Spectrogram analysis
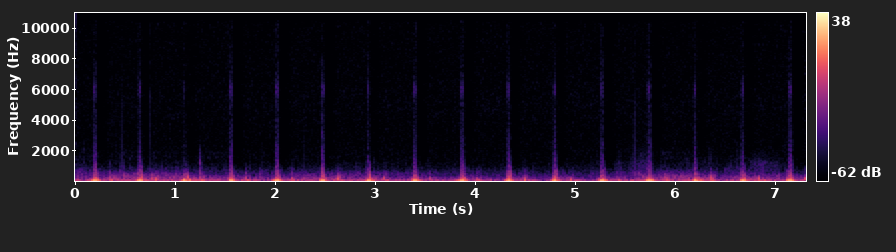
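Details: Own heartbeat recorded while cycling over challenging terrain, heavy noise and clipping: strong regular thumps about 130 a minute; fast heartbeat during exercise.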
